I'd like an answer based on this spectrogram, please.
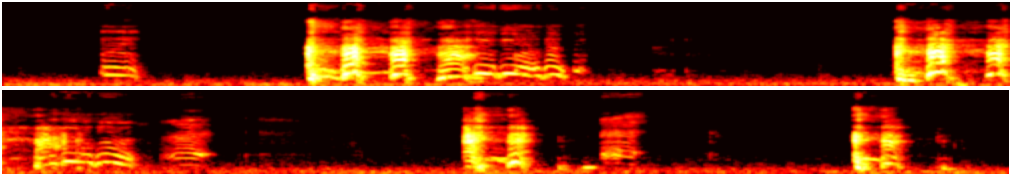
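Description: About four short, sharp adult coughs, each followed by bursts of bright infant laughter; ordinary dry coughs without wheeze.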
